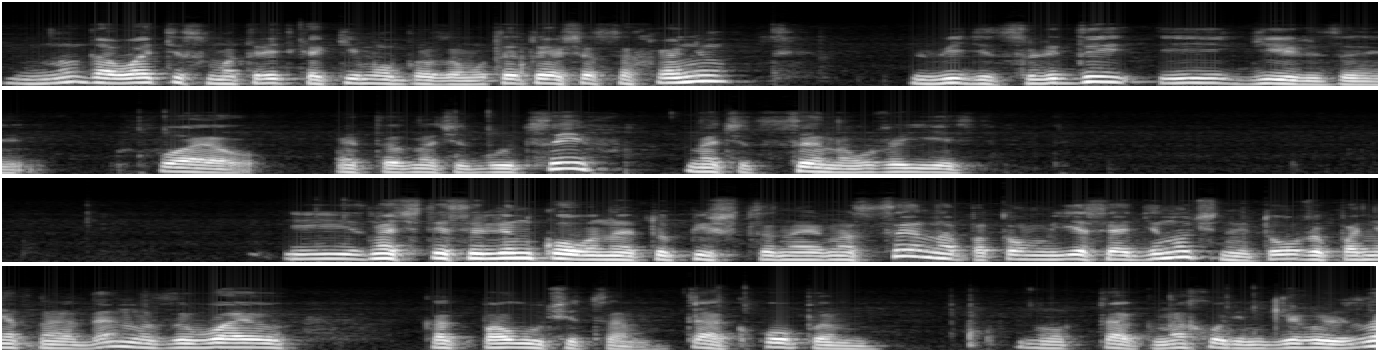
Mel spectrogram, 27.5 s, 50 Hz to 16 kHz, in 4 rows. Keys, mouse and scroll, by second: 7.6-13.3 drag, 15.5-24.9 drag.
